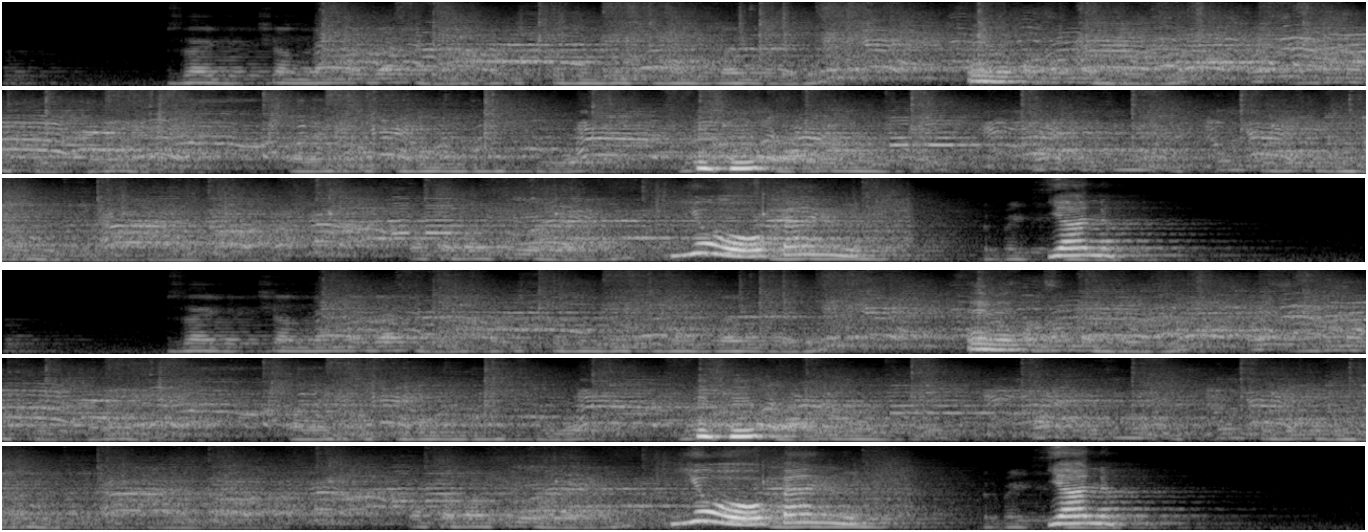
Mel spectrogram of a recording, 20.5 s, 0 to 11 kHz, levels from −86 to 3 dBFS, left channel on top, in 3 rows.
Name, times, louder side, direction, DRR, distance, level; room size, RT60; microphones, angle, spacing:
voice 1, 0.8-4.1 4.8-5.9 6.2-7.6 8.2-9.8 10.2-11.5 12.0-14.8 15.7-16.8 17.4-18.0 18.5-19.2, equal, ahead, 1 dB, 5.2 m, -37 dB
sound 1, 1.6-18.2, left 3 dB, 25° left, 2.1 m, -33 dB
voice 2, 10.3-10.6 17.0-17.9 18.9-19.2, right 2 dB, 20° right, 11 dB, 1.1 m, -18 dB
30.0 x 26.5 x 5.9 m, 1.2 s
head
